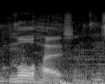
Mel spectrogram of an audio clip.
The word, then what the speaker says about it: Moolhuizen: right pronunciation right away it's and second name mulhausen so yeah it's quite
